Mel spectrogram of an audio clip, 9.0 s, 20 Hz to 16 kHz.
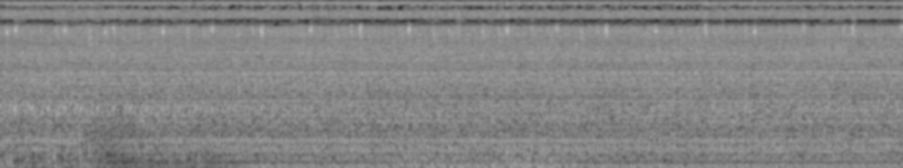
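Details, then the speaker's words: Duramax LB7 diesel after new injectors replaced a set where about half failed testing: steady even idle, low rumble, no misses or knocks; previously injectors rattled badly. "that sounds a million times right before I changed these out the injectors were rattling so bad"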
